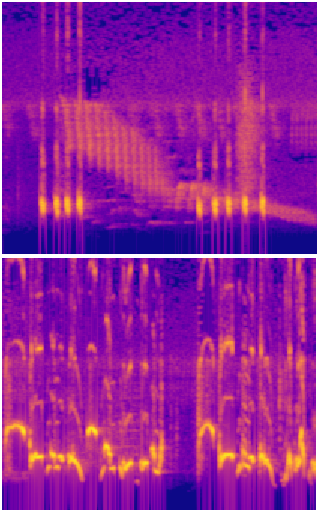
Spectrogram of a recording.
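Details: White-rumped shama singing fiercely, with imitations of canary, cililin, cungkok and lovebird: spaced sharp triple chips around a soft buzzy trill, then a dense, loud stream of looping whistled notes, a short pause, and more whistling.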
